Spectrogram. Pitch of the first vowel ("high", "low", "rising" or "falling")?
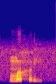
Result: high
